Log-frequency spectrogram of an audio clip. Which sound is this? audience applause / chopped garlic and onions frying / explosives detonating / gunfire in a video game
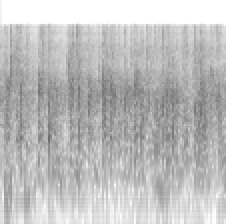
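audience applause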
